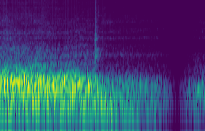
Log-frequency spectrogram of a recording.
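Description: A metal lid clanks down onto a furnace.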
